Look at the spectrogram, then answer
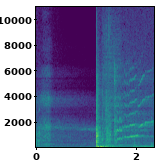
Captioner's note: door squeaks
